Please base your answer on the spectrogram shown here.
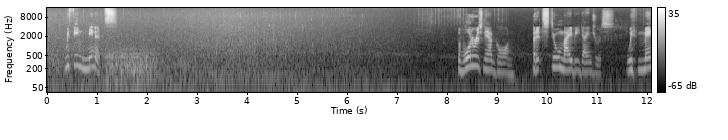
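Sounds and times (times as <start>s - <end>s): heavy rain: 0.0s - 7.1s
low rumble of thunder: 0.0s - 7.3s.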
